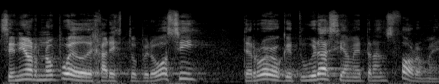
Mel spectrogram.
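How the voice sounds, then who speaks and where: A man with an Argentine accent talks at a moderate pace and high pitch with ordinary pitch variation, over audible room echo. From Argentina. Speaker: preacher. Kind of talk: sermon. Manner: animated.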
